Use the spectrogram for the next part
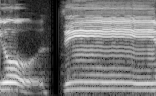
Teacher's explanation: हमजा साकिन है, इसलिए थोड़ा झटके के साथ अदा करेंगे, यू नहीं पढ़ना है।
